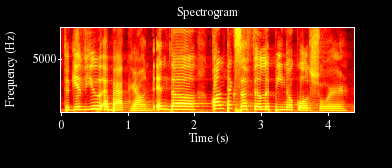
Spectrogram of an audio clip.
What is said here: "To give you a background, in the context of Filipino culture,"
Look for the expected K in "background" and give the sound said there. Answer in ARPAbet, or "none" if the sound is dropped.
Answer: K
